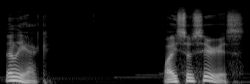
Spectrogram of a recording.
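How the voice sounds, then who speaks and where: Man acting carefree flirty rogue, animated swooping delivery, teasing, coaxing, music behind, fantasy audio drama. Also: medium pitch, normal speed, dry recording, lightly acted. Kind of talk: romantic fantasy audio roleplay.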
